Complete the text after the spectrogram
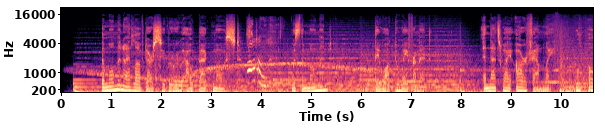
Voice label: Commercial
